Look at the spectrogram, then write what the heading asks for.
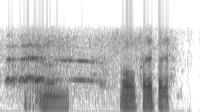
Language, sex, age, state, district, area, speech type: Manipuri, male, 45-60, Manipur, Churachandpur, rural, conversation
